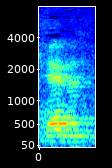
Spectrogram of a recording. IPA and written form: pen (pen)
